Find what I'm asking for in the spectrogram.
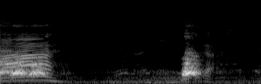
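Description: A dog barks twice, close by, a loud bark at the start and a second after a pause, in a rural Vietnamese village home during a Christmas gift handout.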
